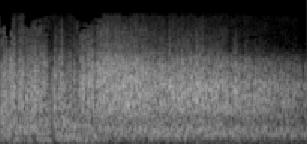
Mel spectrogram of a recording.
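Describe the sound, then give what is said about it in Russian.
A tin mug half-filled with gunpowder, its top flattened shut, explodes after being thrown into a campfire, heard as a dense, loud roaring blast that stays steady for the whole clip without voices. “Грянуло крепко. Дым и огонь взметнулись метров на пять, а ветки раскидало по всей площадке.”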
